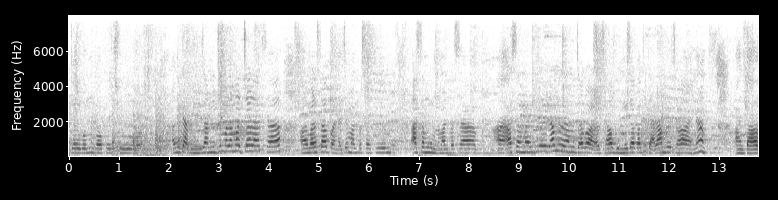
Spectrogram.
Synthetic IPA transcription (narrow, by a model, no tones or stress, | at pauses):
d͡zʌɡomunɡʌkʰot͡sʰu | ʌnit̪jaɡʱumnid͡zanit͡sʌmʌlajmʌd͡zalaɡt͡sʰʌ | mʌlasʌbːʱʌnd̪at͡saĩmʌnpʌsaki | asʌmɡʱumnomʌnpʌsaː | sʌmːat͡seɾamroɾamrod͡zʌɡat͡sʰʌɡʱumned͡zʌɡʌt̪id̪ʱeɾaɾamrot͡sʰʌɦʌjnʌː | nit̪ʌ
